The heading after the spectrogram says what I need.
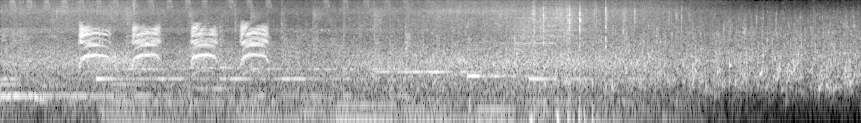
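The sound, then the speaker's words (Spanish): A crow caws four times in quick succession, harsh, rasping calls standing out over steady background noise that continues after the calls end. “Comenzó a graznar y salió volando.”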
